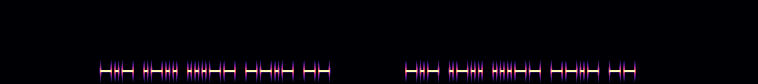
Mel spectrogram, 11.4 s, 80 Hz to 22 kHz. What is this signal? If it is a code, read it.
Morse code, heard as a keyed tone, about 22 wpm, 700 Hz. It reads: KL3QM KL3QM
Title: USA Call Signs - 5 Characters - Repeated 2x - 22wpm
